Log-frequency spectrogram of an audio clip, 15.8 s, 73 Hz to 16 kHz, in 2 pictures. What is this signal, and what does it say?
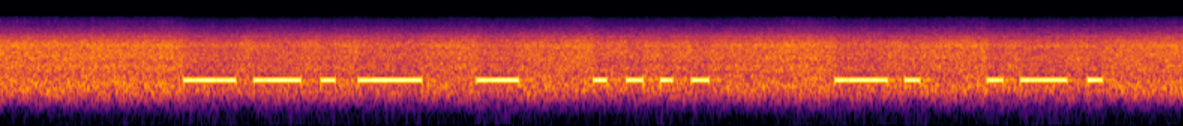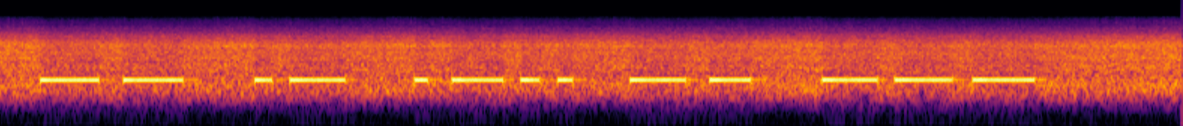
Morse code, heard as a keyed tone, hand-sent with a straight key, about 10 wpm, 530 Hz, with radio static and room echo. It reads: QTH NR MALMO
